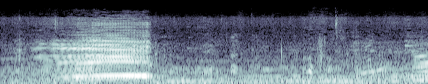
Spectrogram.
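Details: Very large bull nicknamed for its big muzzle, at a busy Indonesian livestock market; one deep, strained moo rising and swelling for about one and a half seconds, then crowd hubbub and market noise.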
